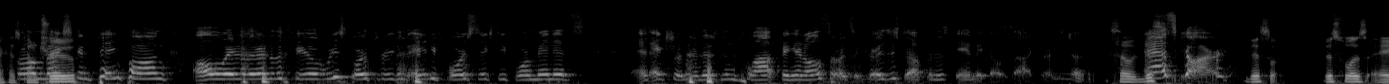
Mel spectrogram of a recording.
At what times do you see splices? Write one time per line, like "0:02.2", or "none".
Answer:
0:02.4
0:04.0
0:06.5
0:06.9
0:07.2
0:11.0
